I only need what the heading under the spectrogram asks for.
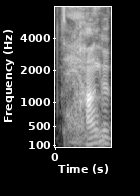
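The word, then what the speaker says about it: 한국: hung so you pronounce the first K like a g yeah well both of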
